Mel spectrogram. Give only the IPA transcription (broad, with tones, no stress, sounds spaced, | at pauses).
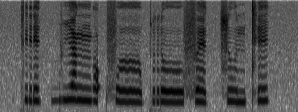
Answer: k r e˦˥ k̚ b i˥˩ a̯ ŋ ɔ˦˥ ʔ f ɤː˨˩ p r oː˩˦ f ɛː˨˩ k̚ s u˨˩ n tʰ e˥˩ k̚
